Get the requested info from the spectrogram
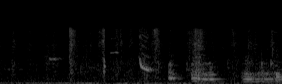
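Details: Mindy's puppies from her 2011 litter, indoors, chewing on a bone, give soft tonal whimpers and grunts, including one falling whine, scattered over a few seconds while a person talks to them nearby.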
